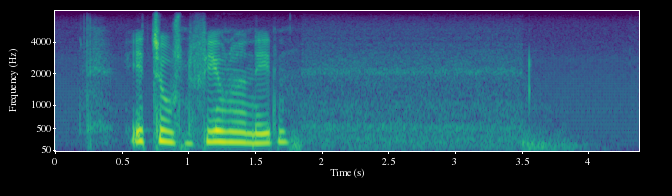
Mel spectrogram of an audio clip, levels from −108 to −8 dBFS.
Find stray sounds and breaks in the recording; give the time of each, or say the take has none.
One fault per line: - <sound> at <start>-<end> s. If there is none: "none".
none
